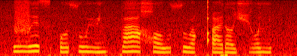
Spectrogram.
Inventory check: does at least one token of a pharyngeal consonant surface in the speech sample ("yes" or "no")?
no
